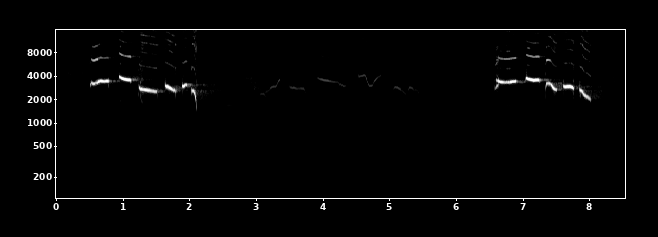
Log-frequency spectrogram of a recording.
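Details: Oriental magpie-robin in 'ngalas' wild-style song, offered as therapy for a bird that has stopped singing: a loud burst of clear whistled notes with downward slurs, a pause of soft scattered notes, then a second loud burst near the end.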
